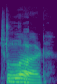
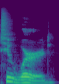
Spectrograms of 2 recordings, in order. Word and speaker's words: toward: be a good idea No it should be one word toward toward and it's it's those are the two those are the vowel sounds toward toward yeah okay okay yeah it's not to it's not to word it's toward toward okay toward a word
